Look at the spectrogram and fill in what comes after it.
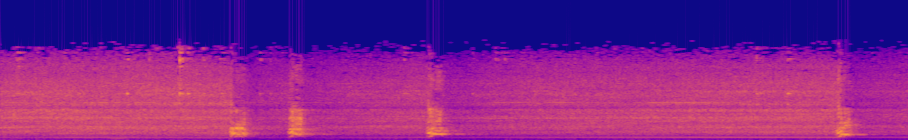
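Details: Rory, a four-and-a-half-month-old Border Terrier puppy, chases a Hoover he dislikes. He gives four short, sharp barks: three close together in the first half and one near the end, over the vacuum cleaner's steady roar.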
